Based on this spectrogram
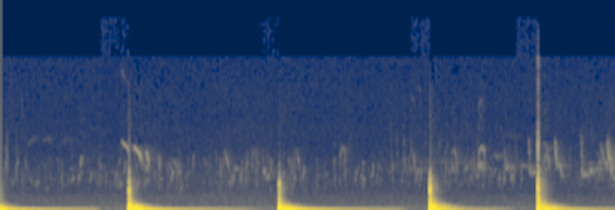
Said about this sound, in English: If you hold the letter flap open, I'll hold the drum against the door and I'll bang it as loudly as I can.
